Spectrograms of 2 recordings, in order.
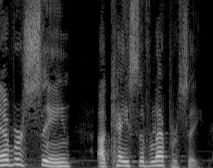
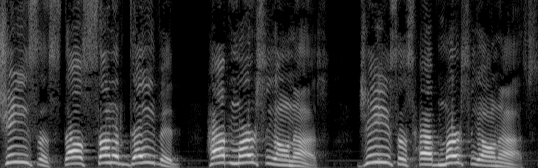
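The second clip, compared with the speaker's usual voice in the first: mock desperate, high, drawn-out begging cry; 5 semitones higher than usual. Preaching, the speaker acts out a crowd screaming to jesus from far away; retelling a scream for mercy. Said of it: "And they're screaming".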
